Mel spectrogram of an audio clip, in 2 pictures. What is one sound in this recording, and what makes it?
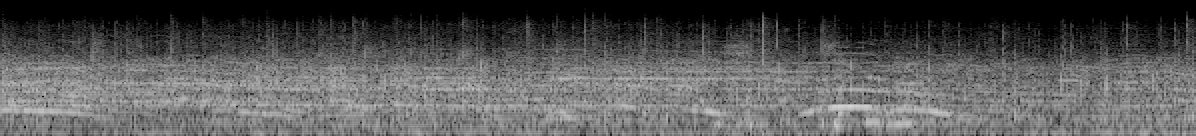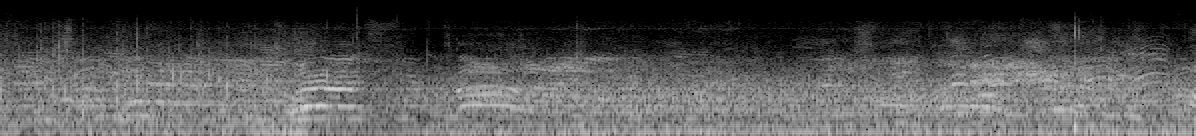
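A small crowd of spectators cheers and shouts outdoors.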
